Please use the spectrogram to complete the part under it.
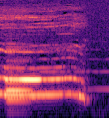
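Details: Pet dog howling in response to a siren indoors: one sustained, steady, tonal howl lasting about a second and a half, dropping in pitch at the end before fading.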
